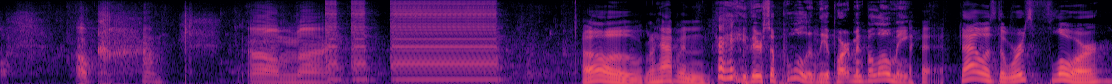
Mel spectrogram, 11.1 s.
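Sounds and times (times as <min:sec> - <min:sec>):
speech: 0:00.8 - 0:01.6, 0:02.5 - 0:03.5, 0:05.8 - 0:11.1
door entry buzzer: 0:03.0 - 0:05.2.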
